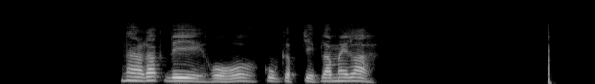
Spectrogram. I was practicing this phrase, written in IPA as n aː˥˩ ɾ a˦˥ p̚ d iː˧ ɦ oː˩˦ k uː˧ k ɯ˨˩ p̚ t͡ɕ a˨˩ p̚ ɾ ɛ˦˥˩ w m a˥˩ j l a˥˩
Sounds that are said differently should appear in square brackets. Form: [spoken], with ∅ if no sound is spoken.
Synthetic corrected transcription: n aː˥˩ ɾ a˦˥ [k̚] d iː˧ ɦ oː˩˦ k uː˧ k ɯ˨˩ p̚ t͡ɕ [i˨˩] p̚ [l] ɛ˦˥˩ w m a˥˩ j l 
